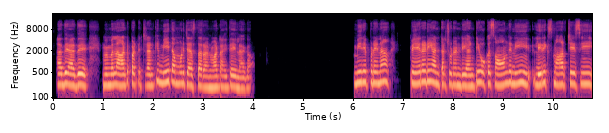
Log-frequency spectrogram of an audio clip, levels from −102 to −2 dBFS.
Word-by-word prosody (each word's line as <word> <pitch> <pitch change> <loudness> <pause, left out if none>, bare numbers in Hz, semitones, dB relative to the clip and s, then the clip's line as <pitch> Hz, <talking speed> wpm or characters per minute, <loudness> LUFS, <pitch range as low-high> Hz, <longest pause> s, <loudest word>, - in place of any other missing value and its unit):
అదే. 235 +2 +3
అదే. 230 +2 +4 0.4
మిమ్మల్ని 225 +1 +2
ఆట 220 0 +2
పట్టిచ్చడానికి, 220 0 -2
మీ 260 - +3
తమ్ముడు 250 -1 0
చేస్తారనమాట 200 -3 0
అయితే 195 +2 -3
ఇలాగా. 180 0 -4 2.1
మీరెప్పుడైనా 265 0 +1 0.5
పేరడి 265 +3 +2
అంటారు 235 -1 -3
చూడండి, 225 -2 -1
అంటే 210 +5 -2
ఒక 250 0 -2
సాంగ్‌ని 245 +3 +1 0.3
లిరిక్స్ 255 +4 +2
మార్చేసి 235 +1 0
230 Hz, 105 wpm, -21 LUFS, 220-255 Hz, 2.1 s, అదే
